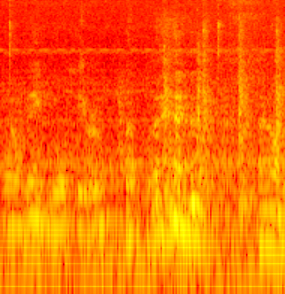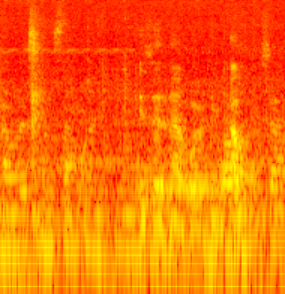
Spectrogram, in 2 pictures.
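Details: Man four years after aphasia onset, improved, with difficulty initiating speech, circumlocution, self-initiating single words, very slow but clear speech, good comprehension; non-fluent aphasia with word-finding difficulty.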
